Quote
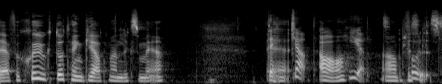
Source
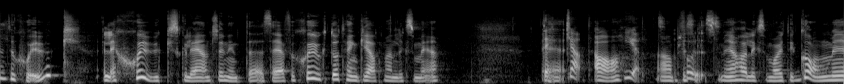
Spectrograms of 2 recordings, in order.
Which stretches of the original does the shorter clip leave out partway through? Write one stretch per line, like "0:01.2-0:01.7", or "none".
none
